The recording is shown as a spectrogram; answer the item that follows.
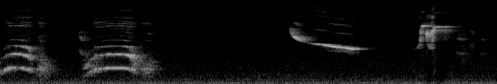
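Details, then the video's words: Caged pet parrot vocalising indoors: two rich, arched, nasal mimicking calls, then a long, loud whistle sliding downward and a sharp, bright squawk. "Alice babbles"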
